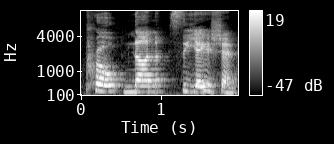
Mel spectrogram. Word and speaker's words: pronunciation: not how is that it's pro none see a shin oh no that's like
